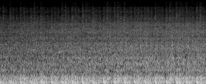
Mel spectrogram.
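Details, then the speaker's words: 2005 Suzuki V-Strom 650 after engine swap (original had rod knock), very low mileage replacement engine, Scorpion muffler fitted: V-twin revving cleanly with even, deep throbbing beat, no knocks or rattles; normal running. "Okay, it sounds better this way. That Scorpion pipe's pretty sweet."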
